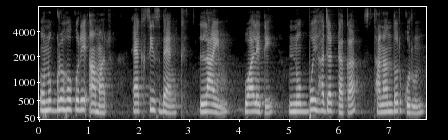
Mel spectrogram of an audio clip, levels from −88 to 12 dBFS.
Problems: constant background noise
